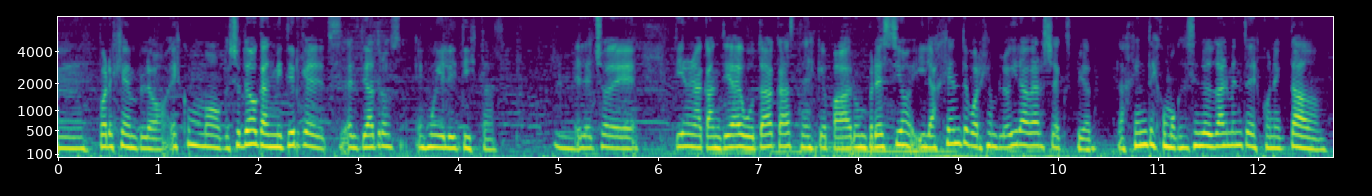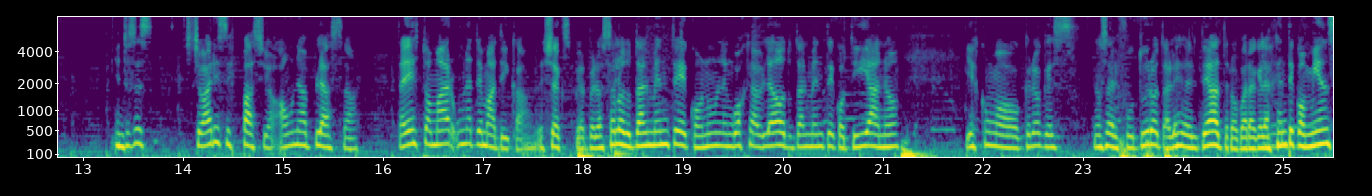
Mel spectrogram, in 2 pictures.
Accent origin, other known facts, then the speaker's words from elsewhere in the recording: Morón, Buenos Aires Province, Argentina; Bueno, yo soy de Morón y comencé ahí a estudiar.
